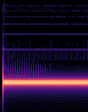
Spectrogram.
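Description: A voicemail beep plays, a single loud, steady pure tone about one second long, clean and alone.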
